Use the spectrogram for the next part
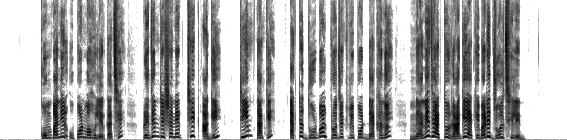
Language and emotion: Bengali, angry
